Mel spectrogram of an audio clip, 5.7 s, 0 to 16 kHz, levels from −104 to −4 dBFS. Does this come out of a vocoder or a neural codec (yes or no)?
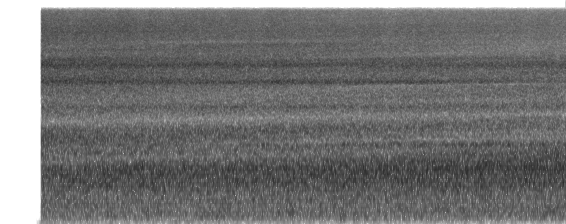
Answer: no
